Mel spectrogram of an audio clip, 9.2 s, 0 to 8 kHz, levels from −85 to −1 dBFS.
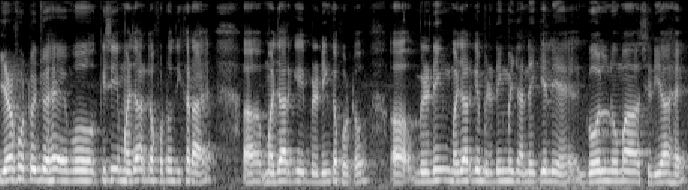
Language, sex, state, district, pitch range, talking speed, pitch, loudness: Hindi, male, Chhattisgarh, Sukma, 145-160 Hz, 195 wpm, 155 Hz, -14 LUFS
